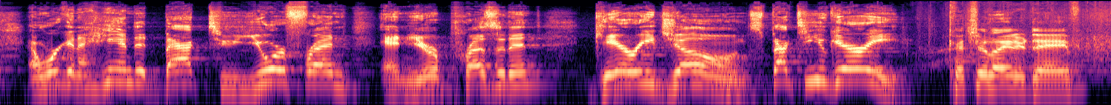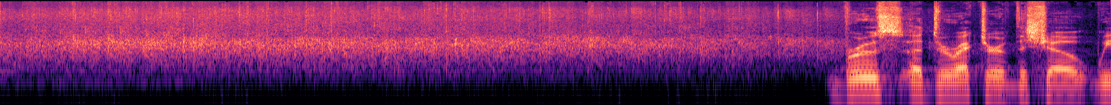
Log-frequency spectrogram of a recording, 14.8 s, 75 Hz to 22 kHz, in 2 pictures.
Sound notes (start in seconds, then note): 6.2 audience applauding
